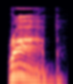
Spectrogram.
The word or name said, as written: raab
